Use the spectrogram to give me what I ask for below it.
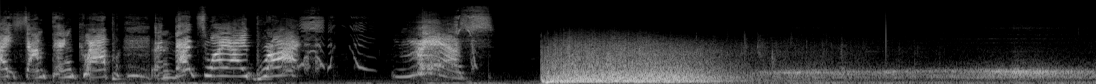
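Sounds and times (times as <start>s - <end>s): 
speech: 0.7s - 3.3s
nuclear explosion blast: 5.4s - 9.7s
long deep rumbling drone: 5.4s - 10.9s.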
